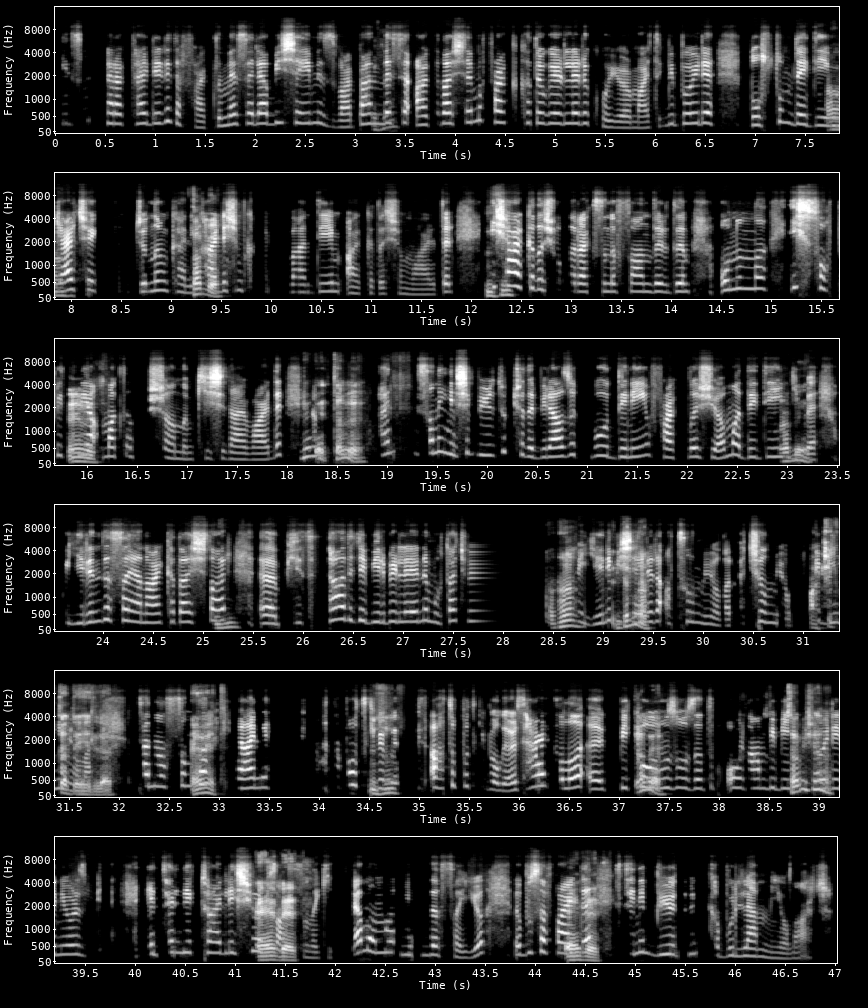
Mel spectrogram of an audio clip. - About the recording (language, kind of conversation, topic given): Turkish, unstructured, Hangi deneyim seni kendin olmaya yöneltti?
- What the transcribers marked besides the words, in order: distorted speech; tapping; other background noise; unintelligible speech; unintelligible speech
